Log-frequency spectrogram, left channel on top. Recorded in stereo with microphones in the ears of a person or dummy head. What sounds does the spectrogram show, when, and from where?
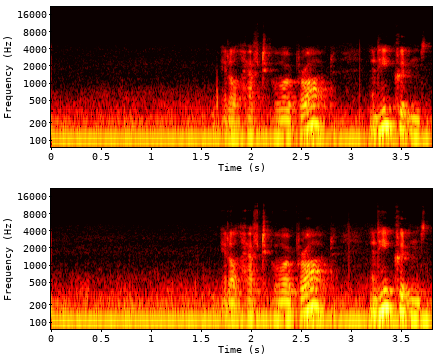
1.7 s a man speaking: 15° right (ahead or behind), 1.8 m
